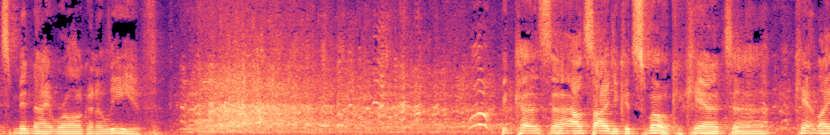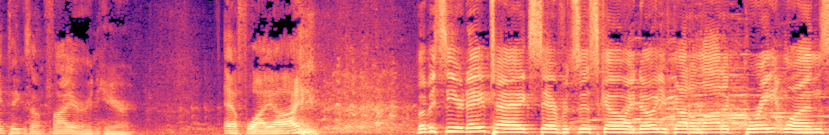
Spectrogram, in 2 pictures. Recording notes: Live from Cobb's Comedy Club in San Francisco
